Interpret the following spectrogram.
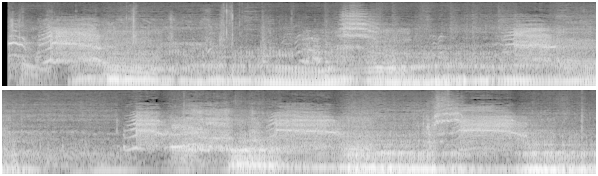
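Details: Captive elephant family, including two captive-born calves aged four and five months, screaming, screeching and bellowing for joy as mothers and grandmother are released from chains; repeated harmonic rising screeches over a steady low rumble, with human voices.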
